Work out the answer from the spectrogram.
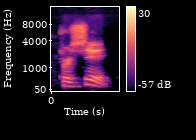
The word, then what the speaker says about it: pursuit: for like this okay stress on the second syllable pursuit so the book deals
